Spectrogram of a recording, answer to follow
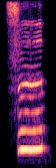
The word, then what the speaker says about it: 思: The last one is 思. It sounds like letter S in the word sits. 思.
